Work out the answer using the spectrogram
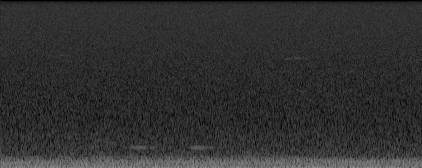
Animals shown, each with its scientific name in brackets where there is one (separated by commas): Mourning Dove (Zenaida macroura), Black-throated Green Warbler (Setophaga virens)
